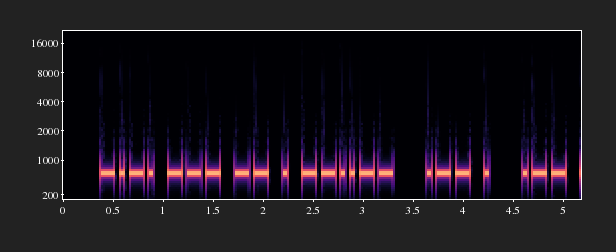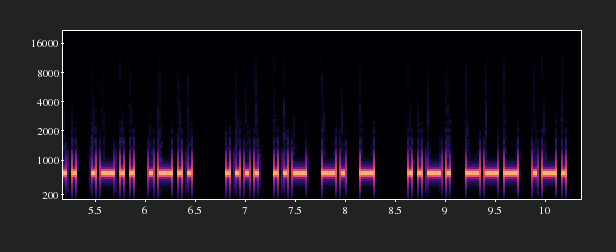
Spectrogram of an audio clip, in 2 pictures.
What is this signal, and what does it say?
Morse code, heard as a keyed tone, about 25 wpm, 700 Hz. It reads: COME, WE WILL HUNT FOR
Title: Sentences from Top 1600 Words 25wpm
